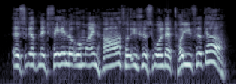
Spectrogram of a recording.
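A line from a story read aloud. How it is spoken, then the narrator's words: Calling out. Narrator (German): Der Michael rief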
